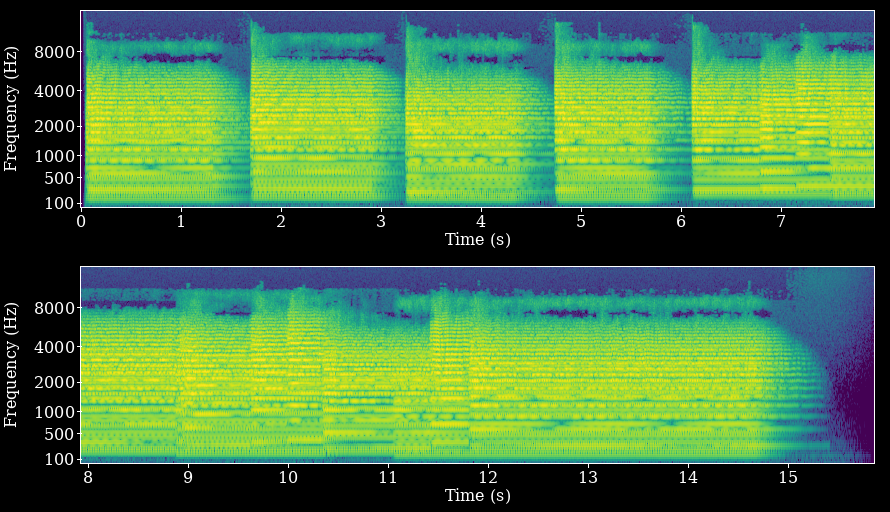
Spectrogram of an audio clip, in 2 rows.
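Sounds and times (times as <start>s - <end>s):
fanfare: 0.0s - 15.2s.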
